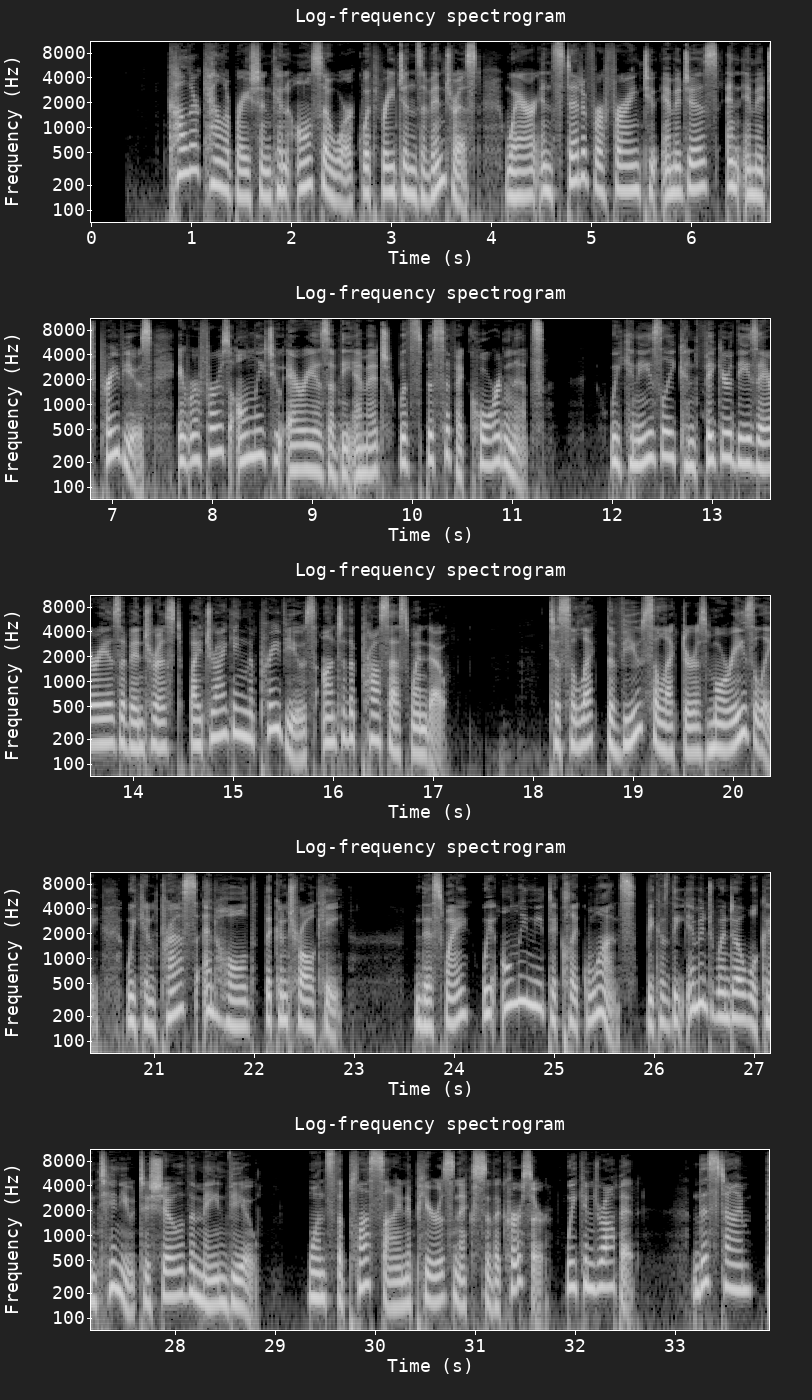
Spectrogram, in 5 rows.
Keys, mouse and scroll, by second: 2.8 middle click, 2.9 click, 3.8 click, 5.2 middle click, 5.2-6.7 drag, 8.6 click, 9.9-10.8 scroll up 1, 11.0 click, 12.6 click, 13.7 click, 17.9 click, 20.8 click, 20.9 scroll up 1, 25.1-33.9 ctrl+drag.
